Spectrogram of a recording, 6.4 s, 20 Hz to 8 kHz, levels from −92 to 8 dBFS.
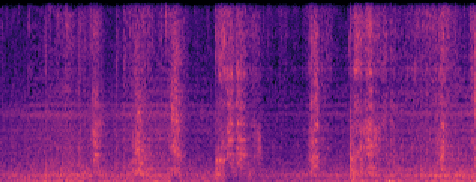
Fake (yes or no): yes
